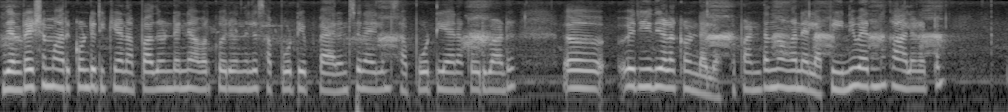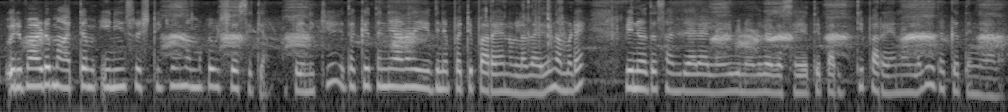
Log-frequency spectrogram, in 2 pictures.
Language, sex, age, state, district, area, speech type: Malayalam, female, 18-30, Kerala, Thiruvananthapuram, rural, spontaneous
